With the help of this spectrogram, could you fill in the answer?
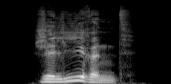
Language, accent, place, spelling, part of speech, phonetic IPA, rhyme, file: German, Germany, Berlin, gelierend, verb, [ʒeˈliːʁənt], -iːʁənt, De-gelierend.ogg
- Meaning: present participle of gelieren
